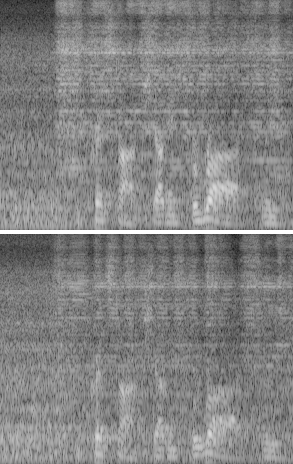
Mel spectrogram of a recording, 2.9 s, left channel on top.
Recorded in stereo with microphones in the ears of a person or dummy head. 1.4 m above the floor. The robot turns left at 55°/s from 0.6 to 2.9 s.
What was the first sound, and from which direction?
A man speaking, 170° right.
